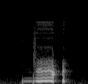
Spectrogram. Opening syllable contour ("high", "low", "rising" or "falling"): falling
